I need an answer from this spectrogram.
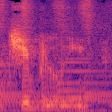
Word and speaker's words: Ghibli: studio ghibli because that's how in Japanese mind is spelled out with the G yeah G believe if they if they wrote it in Japanese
